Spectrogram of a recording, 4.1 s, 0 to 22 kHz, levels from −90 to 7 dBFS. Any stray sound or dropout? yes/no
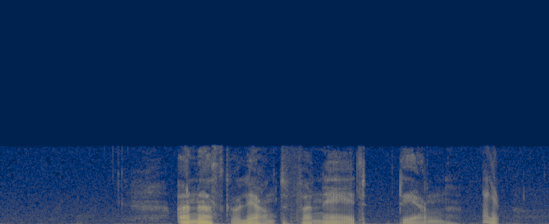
yes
